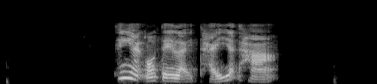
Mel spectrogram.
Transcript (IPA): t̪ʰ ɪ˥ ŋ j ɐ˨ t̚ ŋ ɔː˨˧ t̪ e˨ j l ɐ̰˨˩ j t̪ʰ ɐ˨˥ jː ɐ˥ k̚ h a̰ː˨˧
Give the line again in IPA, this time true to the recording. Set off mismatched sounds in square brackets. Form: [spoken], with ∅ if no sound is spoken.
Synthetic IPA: t̪ʰ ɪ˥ ŋ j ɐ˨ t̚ ŋ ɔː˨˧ t̪ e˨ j l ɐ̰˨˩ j t̪ʰ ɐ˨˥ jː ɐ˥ [t̚] h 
